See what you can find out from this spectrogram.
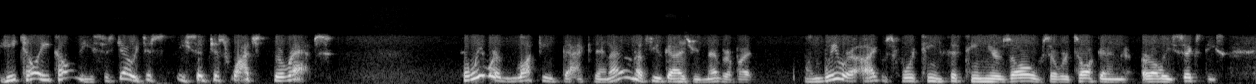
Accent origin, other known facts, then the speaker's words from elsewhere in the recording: Pennsylvania, United States; I was fortunate being from Delaware County, and I took up refereeing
